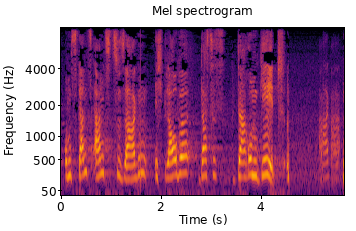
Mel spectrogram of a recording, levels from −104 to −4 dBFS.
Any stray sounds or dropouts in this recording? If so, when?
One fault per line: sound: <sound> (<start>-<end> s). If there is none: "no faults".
sound: laugh (5.2-5.6 s)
